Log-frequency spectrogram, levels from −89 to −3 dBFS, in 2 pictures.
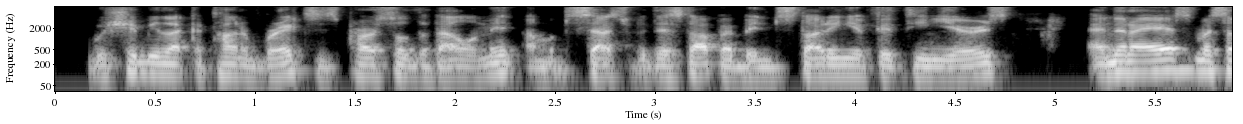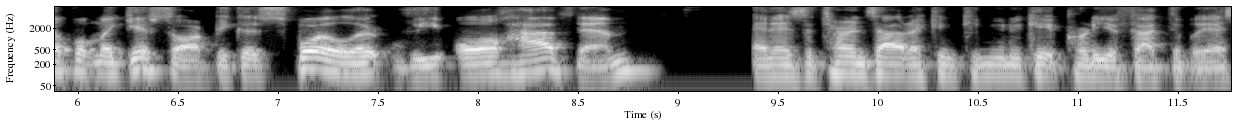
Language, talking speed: English, 250 wpm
